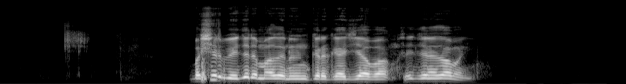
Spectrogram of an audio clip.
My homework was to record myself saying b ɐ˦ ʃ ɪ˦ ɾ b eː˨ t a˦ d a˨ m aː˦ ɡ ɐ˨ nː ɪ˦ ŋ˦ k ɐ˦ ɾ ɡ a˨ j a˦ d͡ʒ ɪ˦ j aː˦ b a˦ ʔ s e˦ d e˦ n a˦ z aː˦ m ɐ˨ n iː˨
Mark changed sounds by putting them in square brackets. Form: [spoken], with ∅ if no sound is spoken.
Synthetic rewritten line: b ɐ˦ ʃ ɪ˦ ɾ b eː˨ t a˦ d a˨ m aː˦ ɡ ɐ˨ [n] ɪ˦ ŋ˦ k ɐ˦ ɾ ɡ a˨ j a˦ d͡ʒ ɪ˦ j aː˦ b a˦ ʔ s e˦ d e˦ n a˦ z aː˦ m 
